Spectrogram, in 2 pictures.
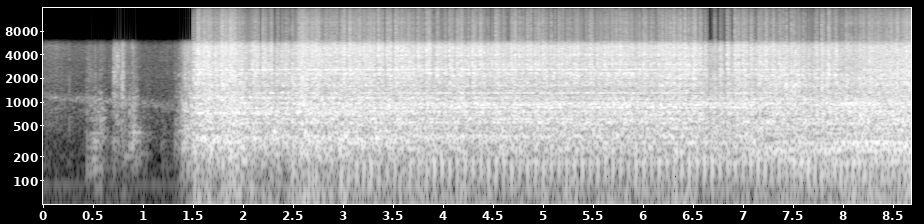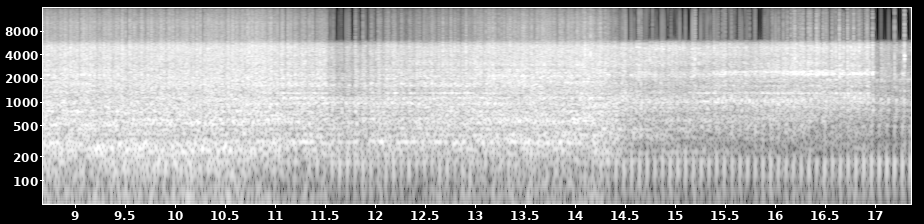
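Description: A go-kart engine starts after a moment of quiet, then runs loud and close with a harsh, buzzing rattle, the throttle opened for steady revving before it eases slightly near the end.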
